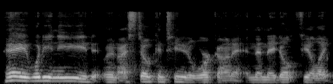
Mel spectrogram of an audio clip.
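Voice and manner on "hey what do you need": higher, louder, brisk "Hey, what do you need?"; busy boss barking a greeting; distracted loud greeting. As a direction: call out without looking up. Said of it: "as opposed to them coming in".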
